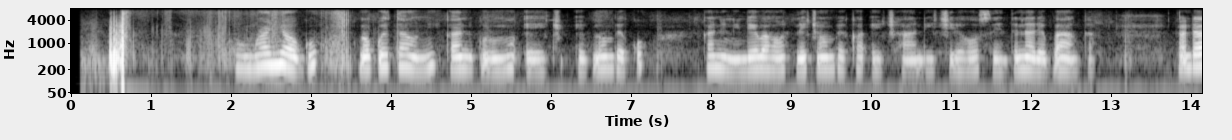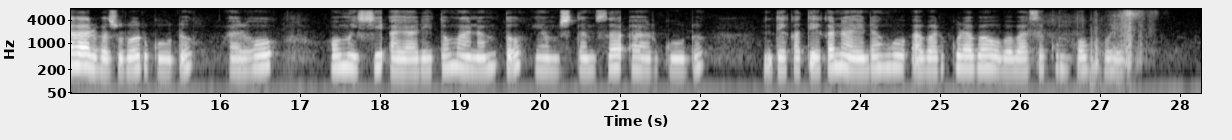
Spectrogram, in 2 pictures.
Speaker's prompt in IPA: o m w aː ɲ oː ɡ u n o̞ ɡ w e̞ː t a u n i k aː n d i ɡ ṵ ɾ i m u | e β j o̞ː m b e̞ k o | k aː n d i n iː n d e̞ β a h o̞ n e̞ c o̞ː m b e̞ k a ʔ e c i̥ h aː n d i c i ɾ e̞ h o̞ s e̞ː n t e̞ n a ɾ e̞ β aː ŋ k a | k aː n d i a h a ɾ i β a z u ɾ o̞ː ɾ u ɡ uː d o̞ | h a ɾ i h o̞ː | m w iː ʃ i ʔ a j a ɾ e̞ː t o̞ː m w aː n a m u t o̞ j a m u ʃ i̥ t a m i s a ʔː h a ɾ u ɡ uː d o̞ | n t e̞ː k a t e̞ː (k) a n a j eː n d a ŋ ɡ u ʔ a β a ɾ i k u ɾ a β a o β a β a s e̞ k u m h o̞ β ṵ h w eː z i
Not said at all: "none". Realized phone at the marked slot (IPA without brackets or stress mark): k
